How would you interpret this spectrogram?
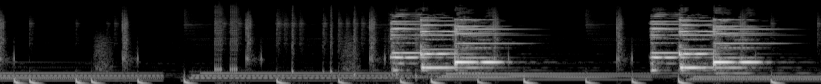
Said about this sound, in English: I will go ahead and push this again so you can hear the chime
